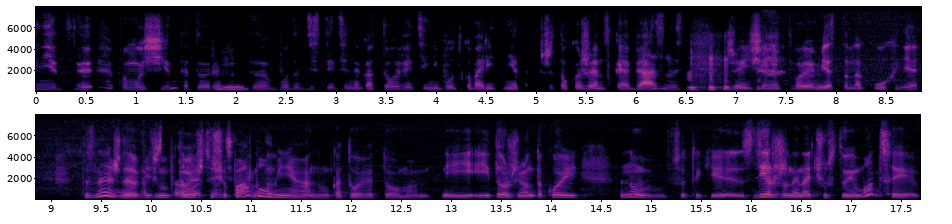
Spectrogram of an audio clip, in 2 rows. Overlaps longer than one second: present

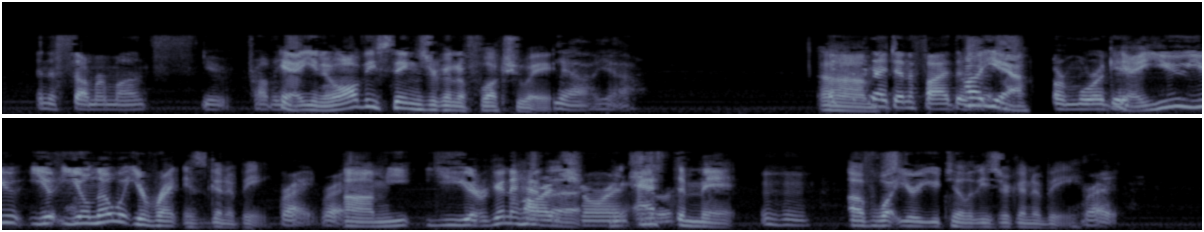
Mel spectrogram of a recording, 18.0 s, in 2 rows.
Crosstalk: present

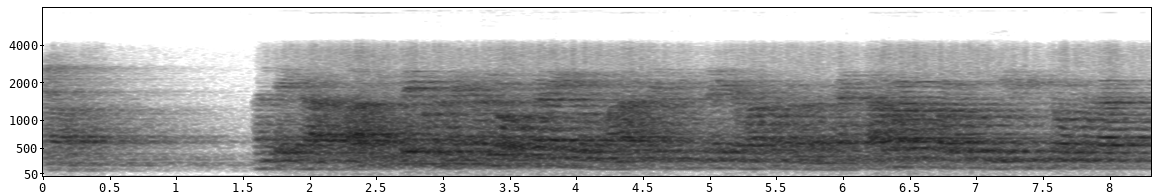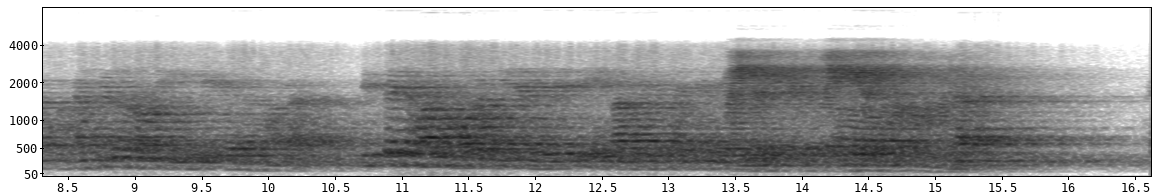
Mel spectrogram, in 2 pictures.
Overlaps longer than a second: none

